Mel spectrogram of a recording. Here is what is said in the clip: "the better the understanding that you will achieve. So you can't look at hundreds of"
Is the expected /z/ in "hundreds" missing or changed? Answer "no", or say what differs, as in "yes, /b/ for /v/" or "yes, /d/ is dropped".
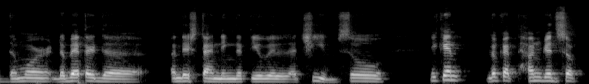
yes, /s/ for /z/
